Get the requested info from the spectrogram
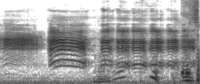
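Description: A man's high-pitched, squeaky vocal sounds: a held squeal, a quick rise and fall in pitch, then rapid pulses in the second half.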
